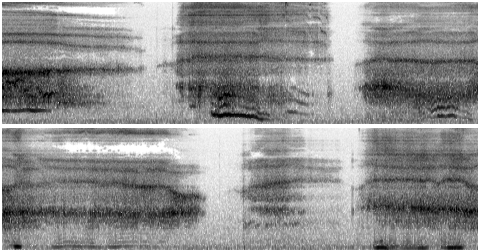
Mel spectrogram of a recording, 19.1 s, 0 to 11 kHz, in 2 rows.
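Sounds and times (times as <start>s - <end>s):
female zombie raspy moan: 0.0s - 1.9s.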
